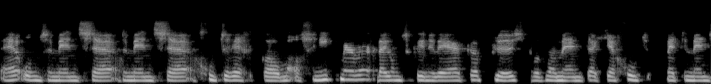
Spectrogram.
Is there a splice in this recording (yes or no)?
yes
